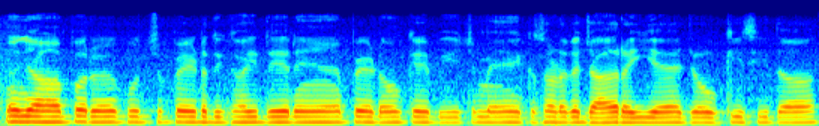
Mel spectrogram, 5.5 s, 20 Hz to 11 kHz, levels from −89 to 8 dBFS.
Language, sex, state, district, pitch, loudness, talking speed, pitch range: Hindi, male, Chandigarh, Chandigarh, 140 Hz, -15 LUFS, 220 wpm, 135-140 Hz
